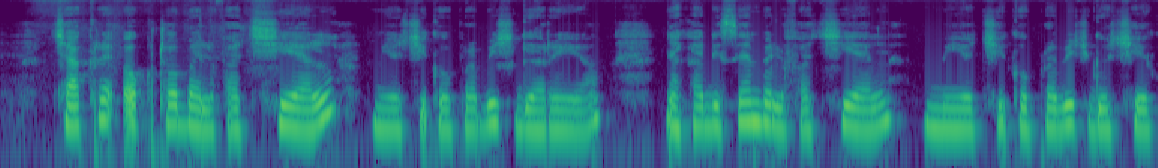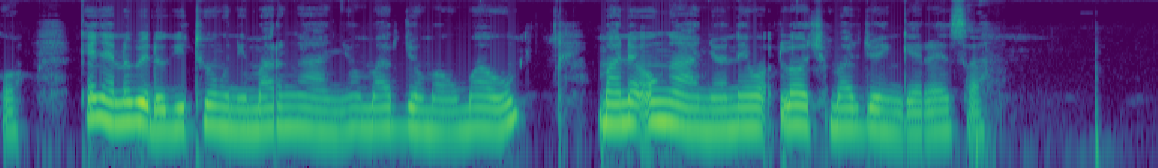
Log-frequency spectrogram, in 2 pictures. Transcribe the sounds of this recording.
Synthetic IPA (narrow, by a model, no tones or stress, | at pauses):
t͡ʃakɾɛʔɔktɔbalfat͡ʃɪɛlmɪjɔt͡ʃikɔpɾabit͡ʃɡaɾɪɔɲakadisɛmbɛlfat͡ʃɪɛlmɪjɔt͡ʃɪkopɾabit͡ʃɡɔt͡ʃɪkɔkɛɲanobedoɡituŋnimarŋaɲɔmard͡ʒɔmaumau | manɛɔŋaɲɔnɛlɔt͡ʃmard͡ʒɔɪŋɡɛɾɛsa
